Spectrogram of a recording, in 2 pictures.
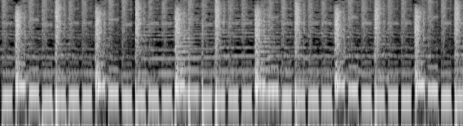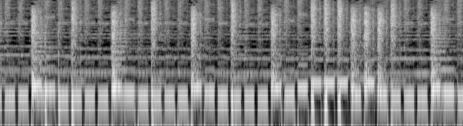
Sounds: Music, Video game music

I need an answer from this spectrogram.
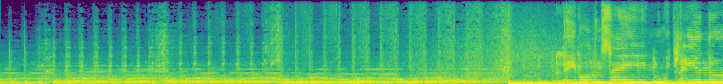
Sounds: Electronica

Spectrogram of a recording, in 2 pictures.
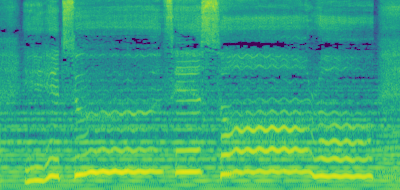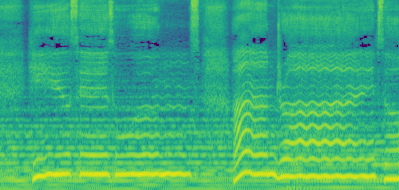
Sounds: Music

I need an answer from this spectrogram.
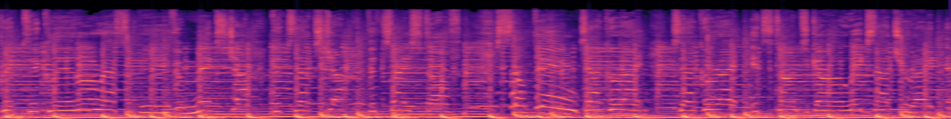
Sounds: Music

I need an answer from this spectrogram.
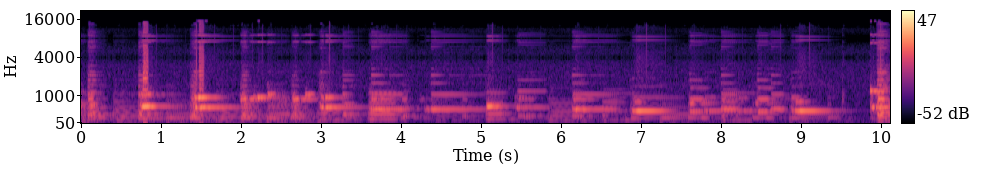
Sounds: xylophone, Glockenspiel, Mallet percussion

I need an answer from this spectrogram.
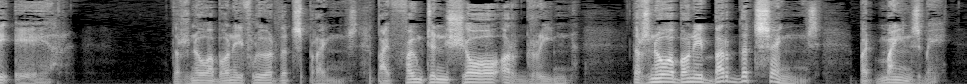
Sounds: Speech

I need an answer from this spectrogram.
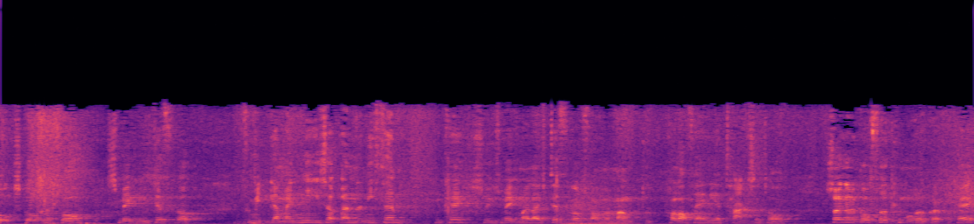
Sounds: Speech

